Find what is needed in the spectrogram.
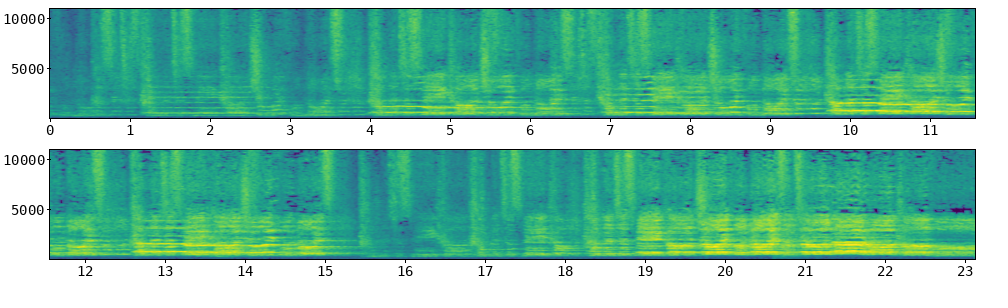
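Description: High school women's choir singing in phrases. The voices build, swelling loudest about ten seconds in and again near the end, with a softer dip in between.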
